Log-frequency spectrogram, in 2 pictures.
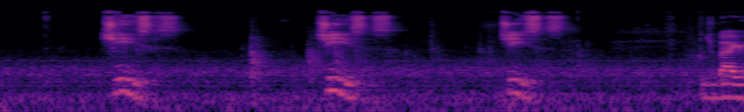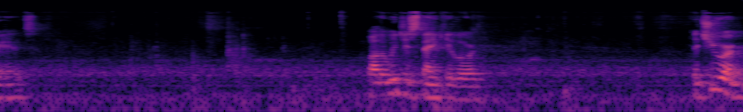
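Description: A man speaks slowly and deliberately into a microphone, in short phrases with long pauses.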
